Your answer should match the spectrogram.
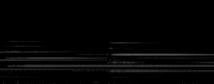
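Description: Faint bell chimes in the film's music score: two strokes about a second apart, each ringing on and slowly fading.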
